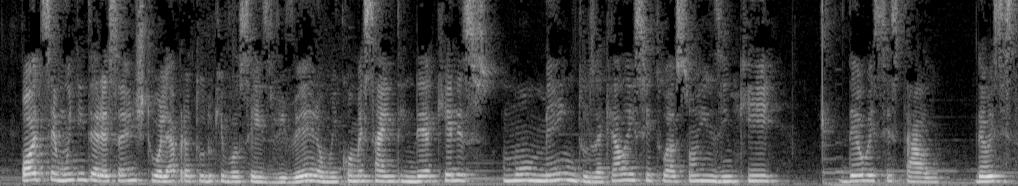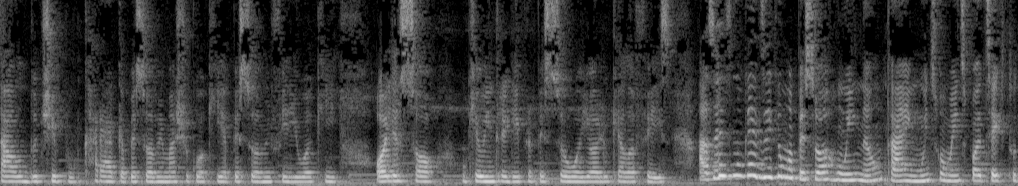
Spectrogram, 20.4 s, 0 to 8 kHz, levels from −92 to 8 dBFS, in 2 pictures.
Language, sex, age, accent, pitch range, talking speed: Portuguese, female, 20-39, Brazilian, 210-255 Hz, 215 wpm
